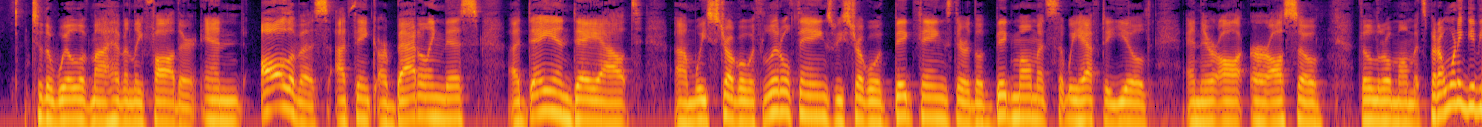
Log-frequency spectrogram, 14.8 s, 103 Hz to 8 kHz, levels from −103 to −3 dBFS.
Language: English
